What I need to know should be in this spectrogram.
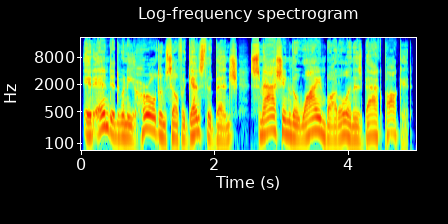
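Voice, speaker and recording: A man's voice: mid-range voice, animated, moderate pace, a little mellow, dry recording, studio quality. A man reading a first-person short story dramatically, as its narrator.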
